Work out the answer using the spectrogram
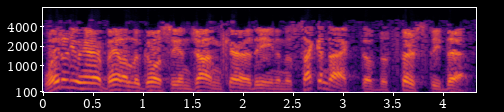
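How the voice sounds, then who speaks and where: A man's voice: medium pitch, very animated, brisk, slightly rough. A man hosting an old radio drama, teasing listeners in a theatrical manner. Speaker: radio show host. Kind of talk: scripted intermission talk. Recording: dull old radio recording with music.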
